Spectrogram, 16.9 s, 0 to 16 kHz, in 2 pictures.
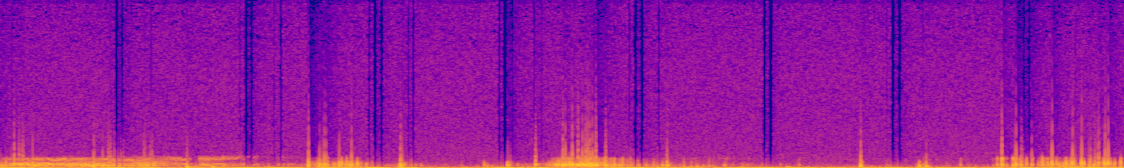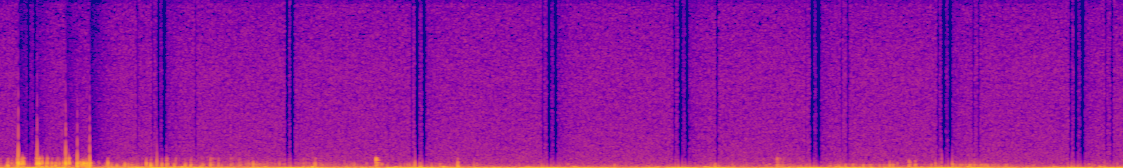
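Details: Adult lying down after drinking 1.5 L cola with Mentos, stethoscope on the abdomen, heartbeat also audible: irregular low gurgles, bubbling rumbles, longer gurgling bursts over steady low rumble; active bowel sounds.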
